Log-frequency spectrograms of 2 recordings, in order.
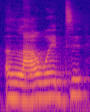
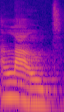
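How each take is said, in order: First: The ending is an extra syllable. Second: The ending is only a D sound. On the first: The speaker calls it wrong. "você não vai falar allowed" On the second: The speaker calls it right. "e sim allowed"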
